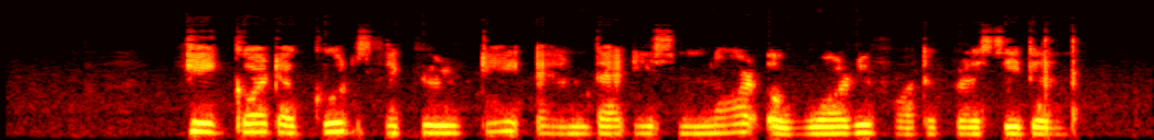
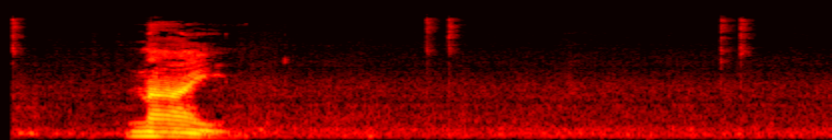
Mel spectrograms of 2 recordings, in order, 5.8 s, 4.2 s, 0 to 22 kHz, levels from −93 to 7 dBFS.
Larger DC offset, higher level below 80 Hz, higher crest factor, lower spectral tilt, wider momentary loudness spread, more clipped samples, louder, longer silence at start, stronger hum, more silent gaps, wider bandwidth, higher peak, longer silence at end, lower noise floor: neither; first, -60 dBFS vs -76 dBFS; second, 18 dB vs 26 dB; second, -4.5 dB/octave vs -6 dB/octave; second, 8 LU vs 28 LU; neither; first, -18 LUFS vs -25 LUFS; first, 0.9 s vs 0.6 s; neither; neither; second, 9.2 kHz vs 13 kHz; first, -2 dBFS vs -6 dBFS; second, 0.4 s vs 3 s; first, -64 dBFS vs -56 dBFS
